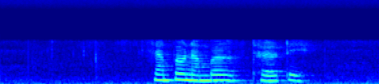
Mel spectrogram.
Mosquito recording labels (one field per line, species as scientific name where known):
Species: no mosquito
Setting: cup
